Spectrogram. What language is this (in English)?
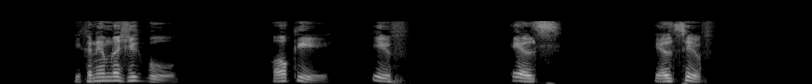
Bangla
